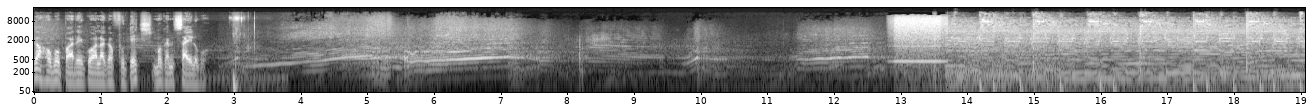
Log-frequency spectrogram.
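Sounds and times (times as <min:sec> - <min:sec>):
car engines accelerating hard: 0:02.8 - 0:13.7.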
